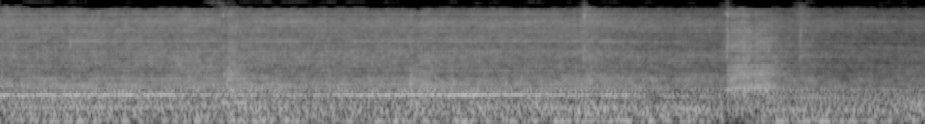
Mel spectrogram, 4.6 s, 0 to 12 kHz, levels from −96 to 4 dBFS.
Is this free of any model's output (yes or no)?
no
